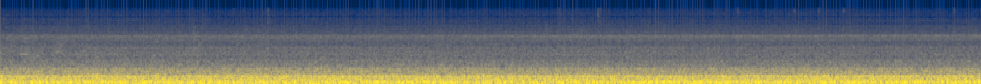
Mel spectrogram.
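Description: A jet engine roars steadily, heard from inside an airliner cabin.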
